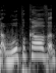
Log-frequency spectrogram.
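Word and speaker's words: Łupków: This is pretty fancy stuff here on Lupkow Pass. I actually pronounced it right because I'm Polish, and before I actually pronounced it wrong I look like an even bigger idiot, but yeah.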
